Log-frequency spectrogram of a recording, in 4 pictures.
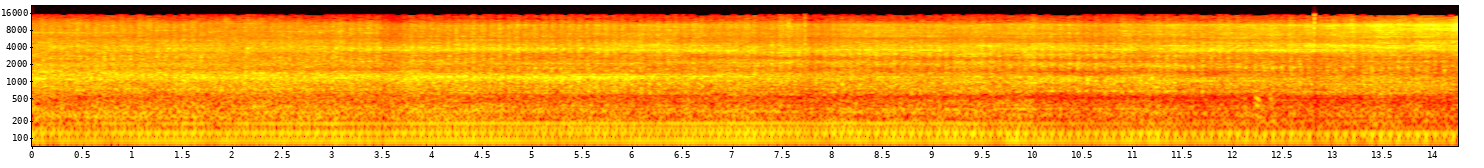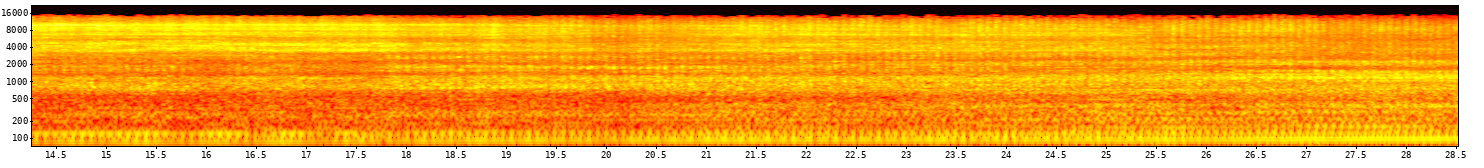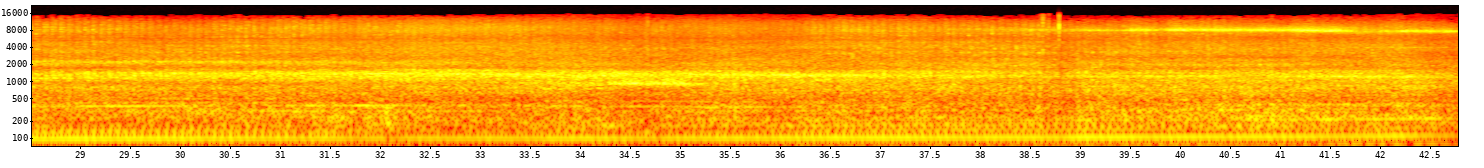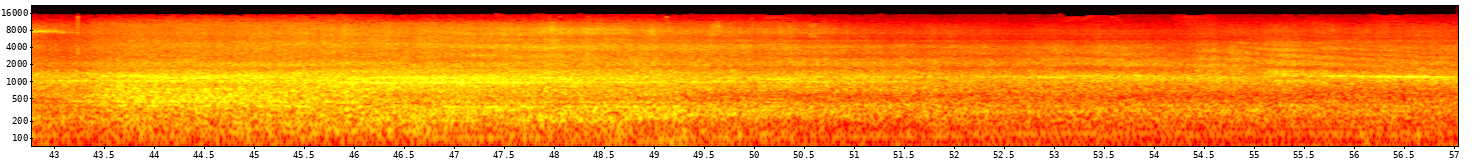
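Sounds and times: diesel truck engine drone: 0.0 - 57.0
tyre and road noise: 0.0 - 57.0.

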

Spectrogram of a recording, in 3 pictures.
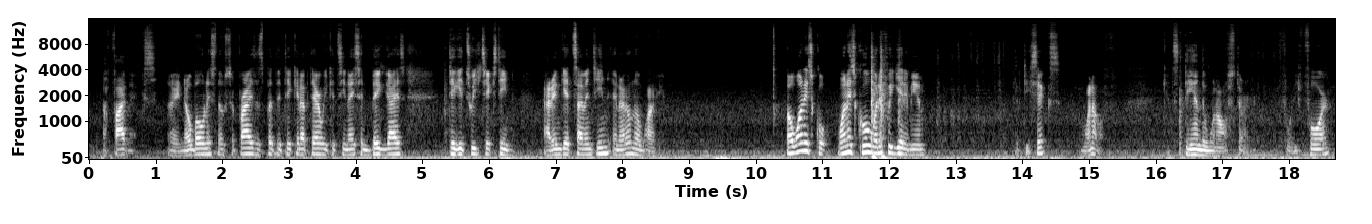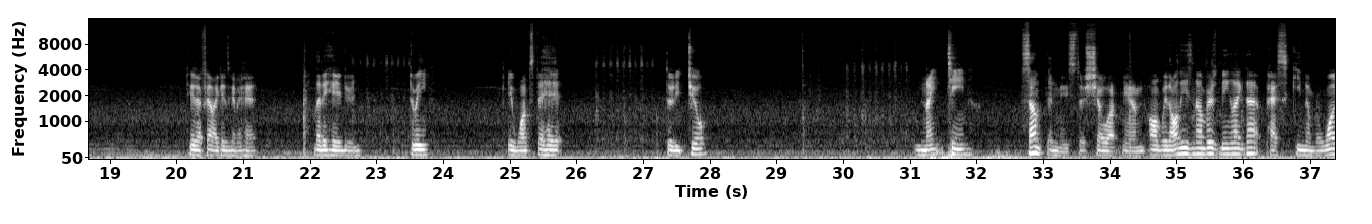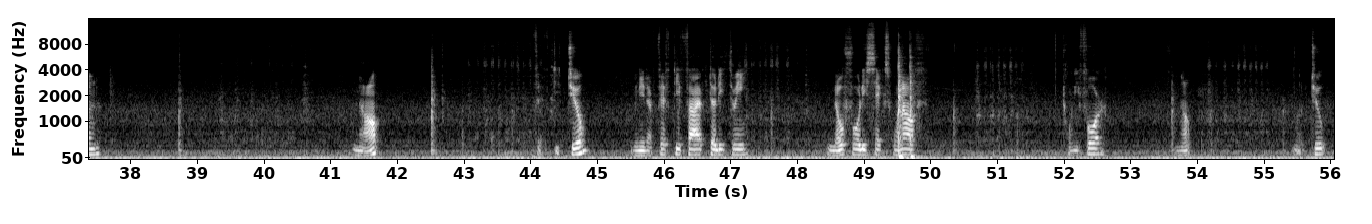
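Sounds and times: coin scratching a ticket: 12.6 - 14.0, 17.2 - 18.0, 22.6 - 23.7, 26.2 - 27.4, 30.0 - 31.2, 39.3 - 40.6, 43.0 - 44.4, 46.9 - 48.0, 50.7 - 51.5, 54.2 - 55.2
coin scraping scratch-off ticket: 26.3 - 27.3, 30.0 - 31.1, 50.7 - 51.4.

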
